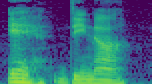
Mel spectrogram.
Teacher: we read the Hamza-tul-Wasl as if it's got a kasra.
